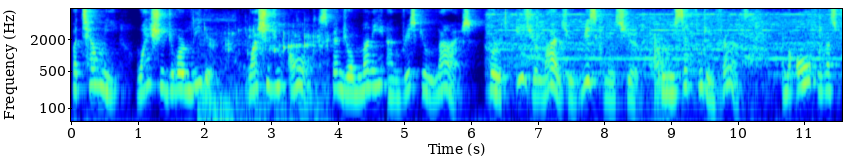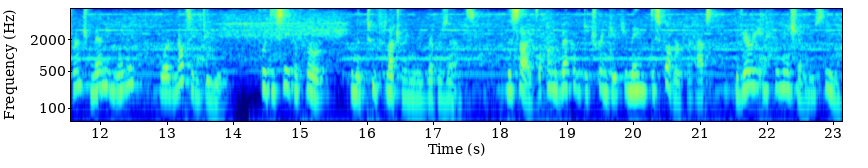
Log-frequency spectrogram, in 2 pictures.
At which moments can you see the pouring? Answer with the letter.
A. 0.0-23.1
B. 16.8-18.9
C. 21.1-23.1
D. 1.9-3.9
D.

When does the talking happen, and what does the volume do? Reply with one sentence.
The talking can be heard from 0.0 to 23.1 s, at a steady volume.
